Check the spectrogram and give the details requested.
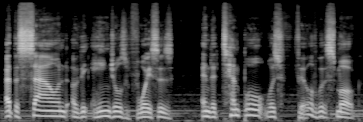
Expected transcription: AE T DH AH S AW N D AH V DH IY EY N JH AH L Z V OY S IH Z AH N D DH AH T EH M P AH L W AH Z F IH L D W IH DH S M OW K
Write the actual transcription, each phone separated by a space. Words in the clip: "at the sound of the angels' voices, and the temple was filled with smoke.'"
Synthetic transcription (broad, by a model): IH T DH AH S AW N D AH V DH IY EY N JH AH L Z V OY S IH Z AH N DH AH T EH M P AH L W AH Z F IH L D W IH DH S M OW K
